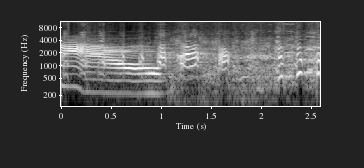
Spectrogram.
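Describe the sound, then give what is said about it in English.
A person's voice imitates a single long, drawn-out meow of an older, tired cat, loud, then dissolves into breathy chuckling and laughter. “…'s older, tired cat voice.”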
